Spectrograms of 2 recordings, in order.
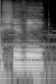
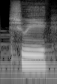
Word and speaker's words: Schwi: I want to focus here mostly on the character Shuvi, Shui, whichever pronunciation you want to go by.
